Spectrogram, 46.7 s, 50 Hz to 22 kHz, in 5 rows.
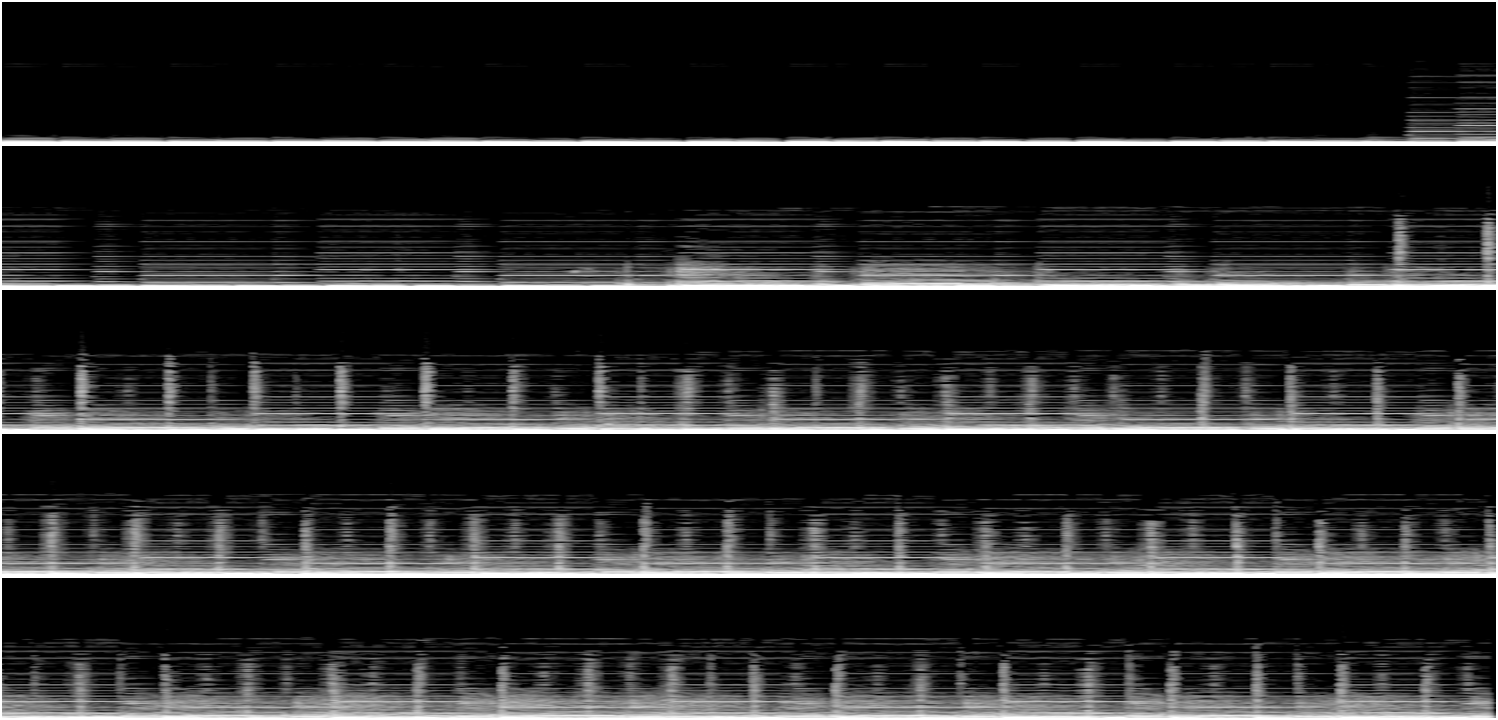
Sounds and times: Psychedelic rock: 16.8s - 46.6s.

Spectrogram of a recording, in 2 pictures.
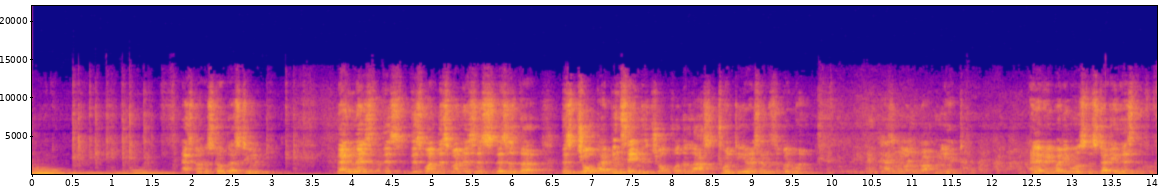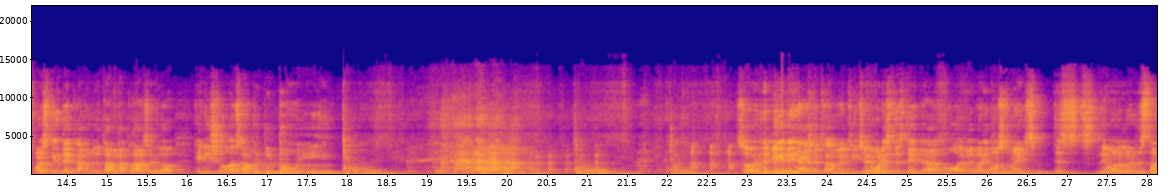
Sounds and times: Male speech, man speaking: 1.9s - 3.0s, 3.8s - 9.8s, 10.6s - 11.8s, 12.4s - 18.0s, 22.9s - 28.1s
Chuckle, chortle: 9.8s - 12.4s, 18.8s - 22.9s.

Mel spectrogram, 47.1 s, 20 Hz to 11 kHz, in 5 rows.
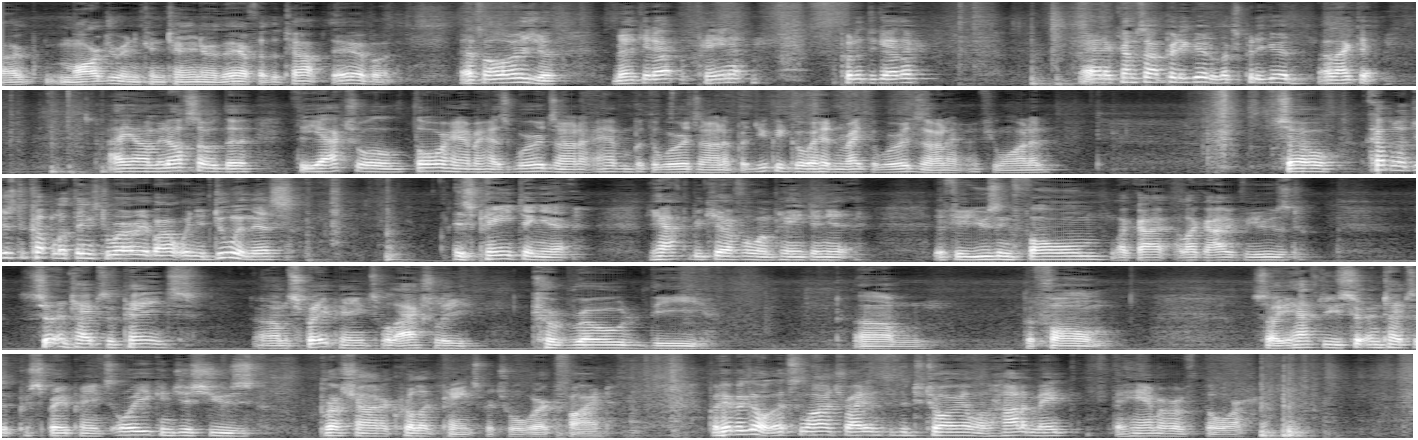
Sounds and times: Speech: 0.0s - 6.2s, 7.1s - 9.3s, 10.0s - 16.5s, 17.9s - 20.9s, 21.8s - 27.6s, 28.4s - 33.2s, 33.8s - 35.8s, 36.6s - 46.2s
Inside, small room: 0.0s - 47.1s.

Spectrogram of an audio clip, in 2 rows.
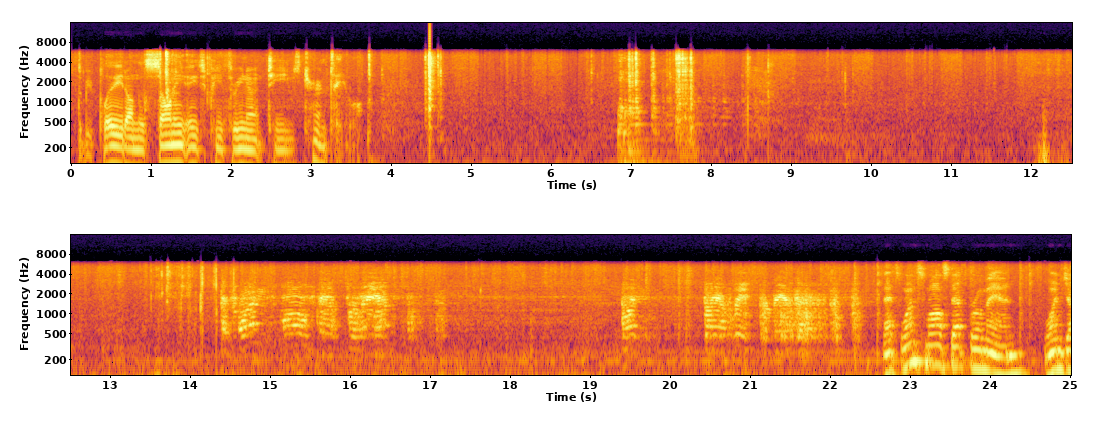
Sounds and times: Speech: 0.1s - 3.7s, 14.3s - 17.2s, 19.4s - 19.8s, 20.4s - 25.0s.

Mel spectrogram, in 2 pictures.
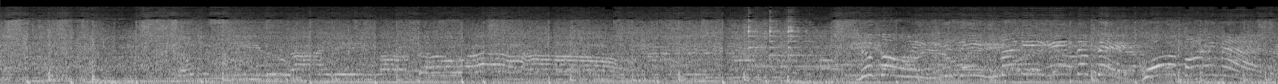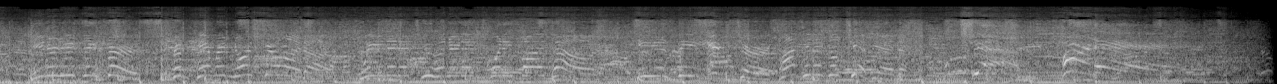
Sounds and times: Music: 0.0s - 9.6s, 11.8s - 25.5s.

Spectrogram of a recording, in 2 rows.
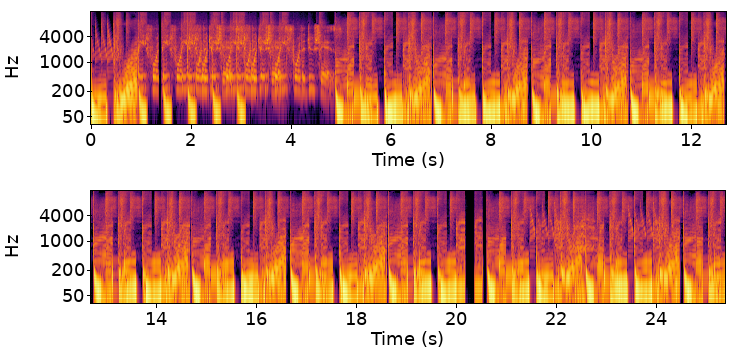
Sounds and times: Pop music: 0.3s - 5.6s, 21.5s - 23.2s
Speech: 0.9s - 5.0s.

